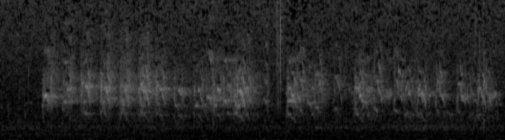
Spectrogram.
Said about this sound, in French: et doucement vous accueillez le silence habité de là où vous êtes ici, en ce moment, nous entendons les oiseaux. On entend la ville qui, qui bruisse.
